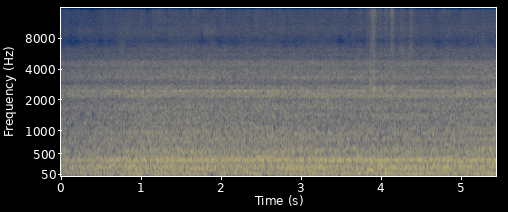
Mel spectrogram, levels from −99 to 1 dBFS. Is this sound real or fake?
fake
